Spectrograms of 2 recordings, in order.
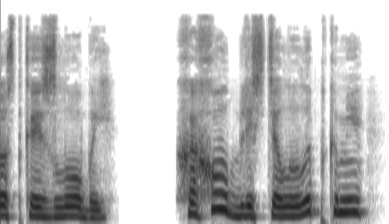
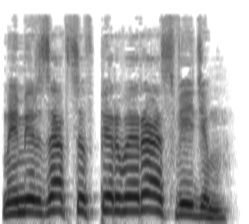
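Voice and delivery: higher-pitched, needling retort; pitched up to grate on the listener; irritating jeer; 6 semitones higher, 3 dB louder than usual. A narrator's reading. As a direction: provoke them with an irritating, raised voice. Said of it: "раздражающий голос Николая".

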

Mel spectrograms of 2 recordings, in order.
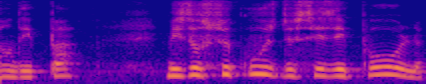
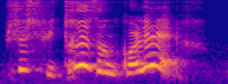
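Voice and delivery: high, loud petulant shout; angry cry; 10 semitones higher, 9 dB louder than usual. A narrator's reading. Cosette shouting back through the door, angry cry. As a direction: cry it out in a mock-tragic huff. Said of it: "et elle leur cria".

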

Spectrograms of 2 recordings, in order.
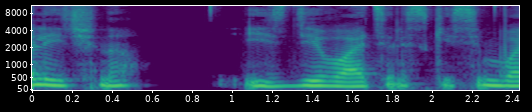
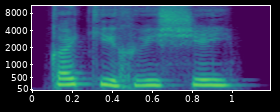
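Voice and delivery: usual speaking voice

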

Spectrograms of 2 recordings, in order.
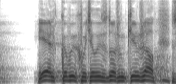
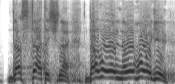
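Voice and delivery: higher, nervous cry; Dandelion shouting nervously while bound; 8 semitones higher than usual. A narrator's reading. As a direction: call out in panic, tied up. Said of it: "нервно крикнул Лютик".

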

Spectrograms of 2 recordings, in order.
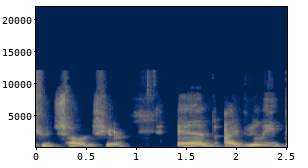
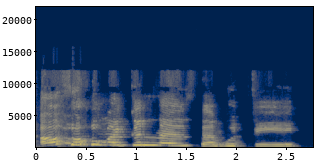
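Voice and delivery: laughing; 11 semitones higher, slower than usual. Real, not acted. Laughing at the pastry shop pun.

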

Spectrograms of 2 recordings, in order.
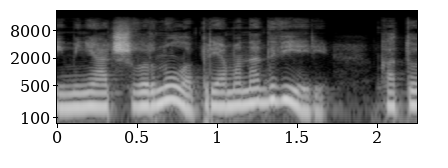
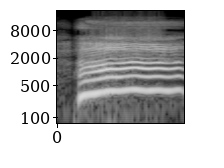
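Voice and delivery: long, high, loud rising scream; panicked howl; 13 semitones higher, 12 dB louder than usual. A narrator's reading. Others join the panic, high howling scream. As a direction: howl out a drawn "aaah". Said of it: "взвыли на все голоса остальные".

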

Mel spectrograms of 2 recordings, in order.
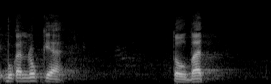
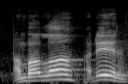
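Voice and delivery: calling out; 3 semitones higher, 5 dB louder than usual. Pretend. Mock roll call for questioner.

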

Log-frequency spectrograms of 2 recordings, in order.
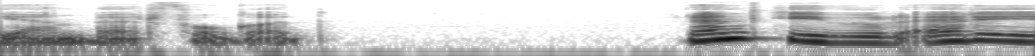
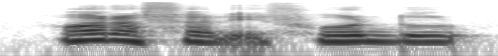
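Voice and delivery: plain reading voice

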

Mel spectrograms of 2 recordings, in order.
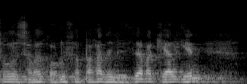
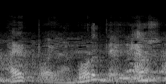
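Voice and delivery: laughing through "por el amor de Dios", louder; laughing exasperation; 3 dB louder than usual. Retold or imitated. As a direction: exclaim in disbelief while still laughing. (exclamación incrédula entre risas)

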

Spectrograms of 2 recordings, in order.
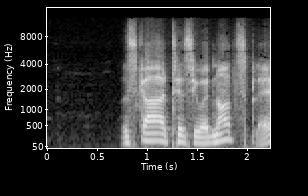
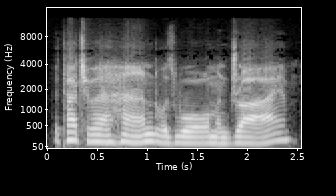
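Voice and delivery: plain reading voice

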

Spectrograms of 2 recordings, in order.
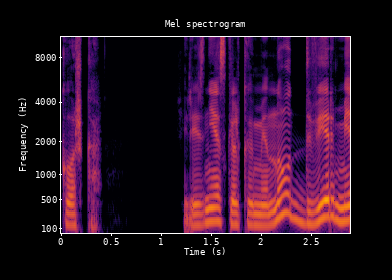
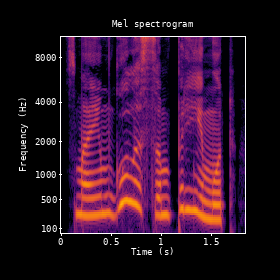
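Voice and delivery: unsure; 7 semitones higher than usual. Acted. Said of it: "неуверенно сказала Катя".

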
